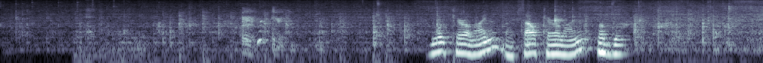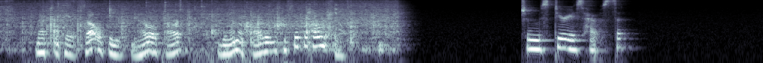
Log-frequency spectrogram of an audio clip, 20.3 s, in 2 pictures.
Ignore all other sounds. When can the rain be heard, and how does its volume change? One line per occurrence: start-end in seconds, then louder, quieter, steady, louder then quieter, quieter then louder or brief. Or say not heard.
0.0-15.5 louder.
